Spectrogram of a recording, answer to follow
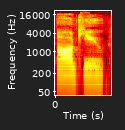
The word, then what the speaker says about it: argue: down argue down now notice how I pronounce the word argue I do not pronounce the R the letter R I just do an open vowel argue argue to argue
